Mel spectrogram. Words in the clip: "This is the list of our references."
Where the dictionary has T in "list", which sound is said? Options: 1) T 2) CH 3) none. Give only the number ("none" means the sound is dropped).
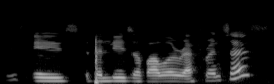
3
